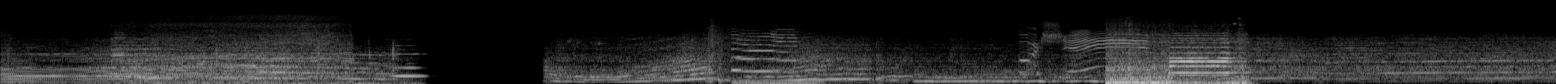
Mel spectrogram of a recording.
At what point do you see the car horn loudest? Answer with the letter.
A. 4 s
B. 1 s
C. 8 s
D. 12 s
D.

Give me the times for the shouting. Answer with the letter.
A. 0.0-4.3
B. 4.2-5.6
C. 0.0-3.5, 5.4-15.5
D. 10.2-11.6
D.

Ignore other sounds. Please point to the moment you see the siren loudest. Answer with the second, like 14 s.
4 s.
